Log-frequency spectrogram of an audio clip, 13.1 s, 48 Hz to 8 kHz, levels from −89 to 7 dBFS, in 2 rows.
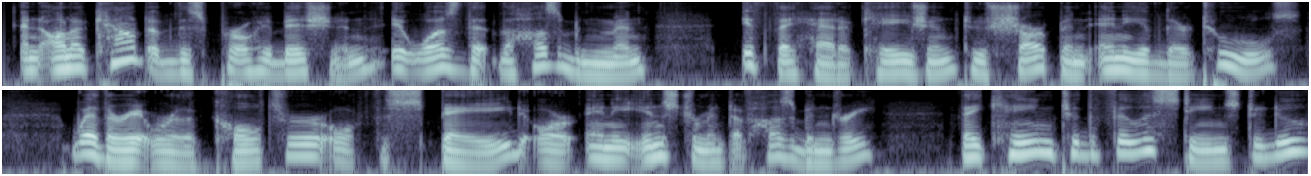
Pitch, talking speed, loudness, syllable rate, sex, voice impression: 125 Hz, 195 wpm, -20 LUFS, 5.5 syllables/s, male, masculine, adult-like, slightly fluent, slightly intellectual, friendly, kind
